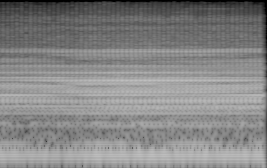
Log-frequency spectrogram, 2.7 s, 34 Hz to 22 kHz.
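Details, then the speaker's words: MEP-803A military diesel generator during rebuild, after replacing a leaking gasket: steady, even fuel pump hum with a fine rapid pulse while building pressure, no sputter; pump priming normally, no leak. "Not squirting out there. You can tell the difference in the pump pitch."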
